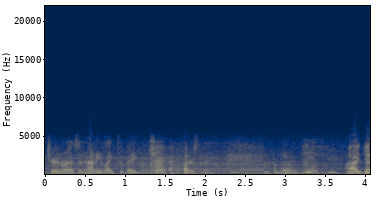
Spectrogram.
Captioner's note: laughs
